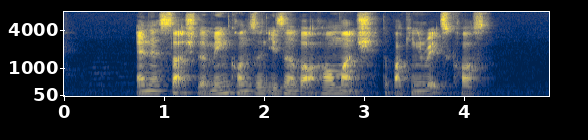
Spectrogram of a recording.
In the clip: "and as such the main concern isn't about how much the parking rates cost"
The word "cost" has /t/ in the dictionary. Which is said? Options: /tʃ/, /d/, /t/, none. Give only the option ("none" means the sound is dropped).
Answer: /t/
